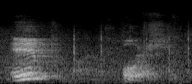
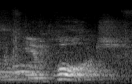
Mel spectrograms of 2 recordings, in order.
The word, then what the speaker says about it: import: When used as a verb, stress the second syllable. For instance, this could be import. That is a noun. It could be import.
